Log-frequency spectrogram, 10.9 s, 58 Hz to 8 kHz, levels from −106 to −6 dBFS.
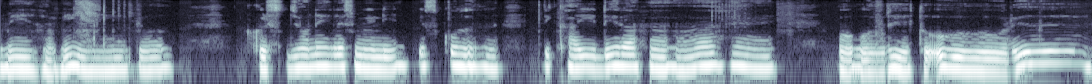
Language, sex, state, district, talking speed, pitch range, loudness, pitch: Hindi, male, Rajasthan, Nagaur, 70 wpm, 140-165 Hz, -15 LUFS, 150 Hz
